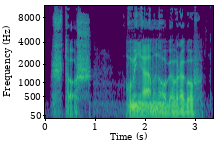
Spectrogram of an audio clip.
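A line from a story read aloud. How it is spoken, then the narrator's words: Calm. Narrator (Russian): спокойно сказал Холмс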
